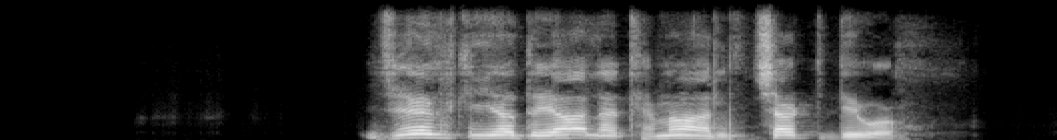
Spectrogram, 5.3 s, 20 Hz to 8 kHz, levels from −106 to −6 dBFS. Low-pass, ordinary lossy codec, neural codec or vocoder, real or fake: 7.2 kHz; Opus, 64 kbps; codec, 16 kHz in and 24 kHz out, 1.1 kbps, FireRedTTS-2 codec; fake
